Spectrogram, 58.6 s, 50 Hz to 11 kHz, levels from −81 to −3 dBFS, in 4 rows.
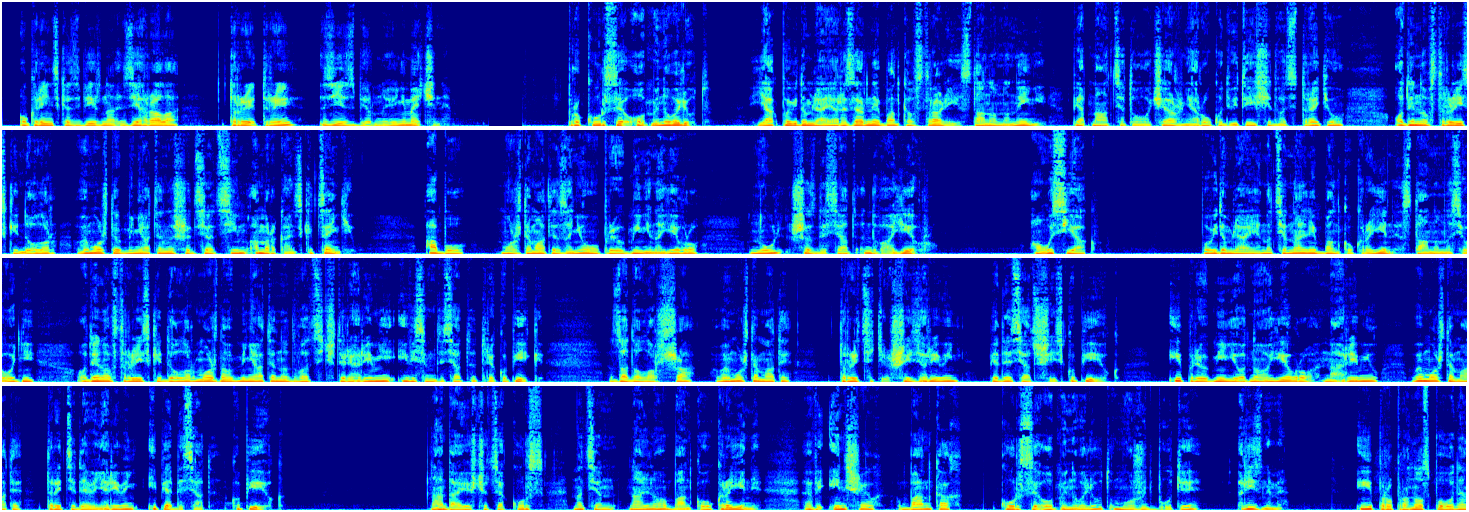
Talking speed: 115 wpm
